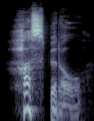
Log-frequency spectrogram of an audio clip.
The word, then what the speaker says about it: hospital: Here is the word hospital. Hospital. Hospital. Do you hear it? The first syllable is strong, hos, and then pital. Hos pital.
